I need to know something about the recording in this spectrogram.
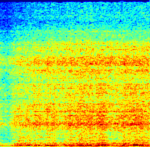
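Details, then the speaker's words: Hayward Super Pump pool pump motor running on a table before rebuild: harsh loud metallic roar over a steady hum from worn motor bearings. "right all right so if your pump sounds kind of like a steel factory you might want to send it back in n"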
